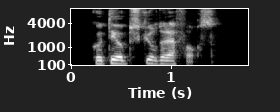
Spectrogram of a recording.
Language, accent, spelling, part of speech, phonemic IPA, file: French, France, côté obscur de la force, noun, /ko.te ɔp.skyʁ də la fɔʁs/, LL-Q150 (fra)-côté obscur de la force.wav
- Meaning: dark side of the Force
